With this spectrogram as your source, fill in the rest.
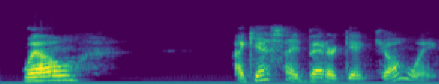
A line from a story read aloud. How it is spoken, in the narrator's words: she said sadly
